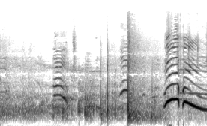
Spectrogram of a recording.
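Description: A firework bursts with sharp bangs and crackles.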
